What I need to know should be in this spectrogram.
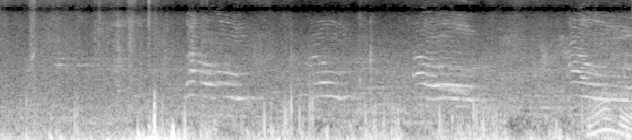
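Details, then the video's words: Domestic cat, a female in heat calling for a male: a series of short whining meows with clear stacked harmonics, ending in a sharply wavering, strange-sounding cry, over a low rumbling background with a thump. "The female cat meows to mate with the male cat, making strange noises"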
